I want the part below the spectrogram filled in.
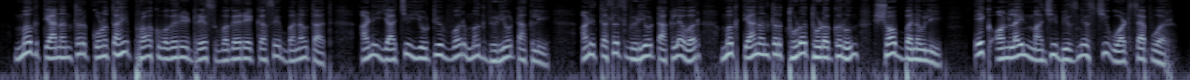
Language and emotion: Marathi, neutral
